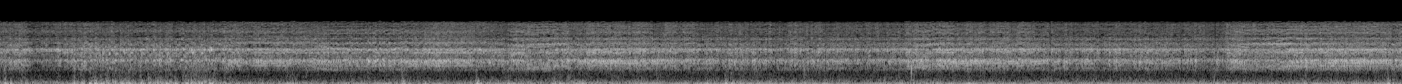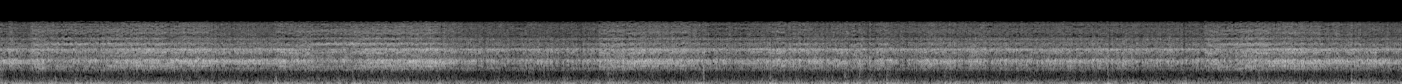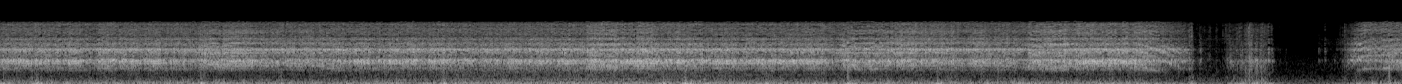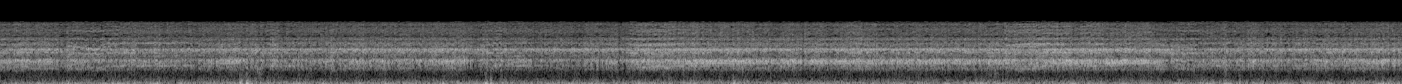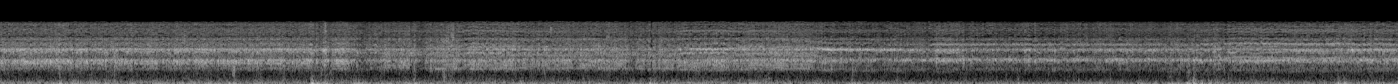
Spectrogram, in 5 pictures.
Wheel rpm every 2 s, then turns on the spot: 220, 220, 220, 230, 230, 230, 220, 220, 220, 230, 230, 230, 230, 230, 230, 230, 230, 230, 220, 200, 40, 210, 230, 230, 230, 230, 230, 230, 240, 230, 200, 200, 170, 160, 160.
none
